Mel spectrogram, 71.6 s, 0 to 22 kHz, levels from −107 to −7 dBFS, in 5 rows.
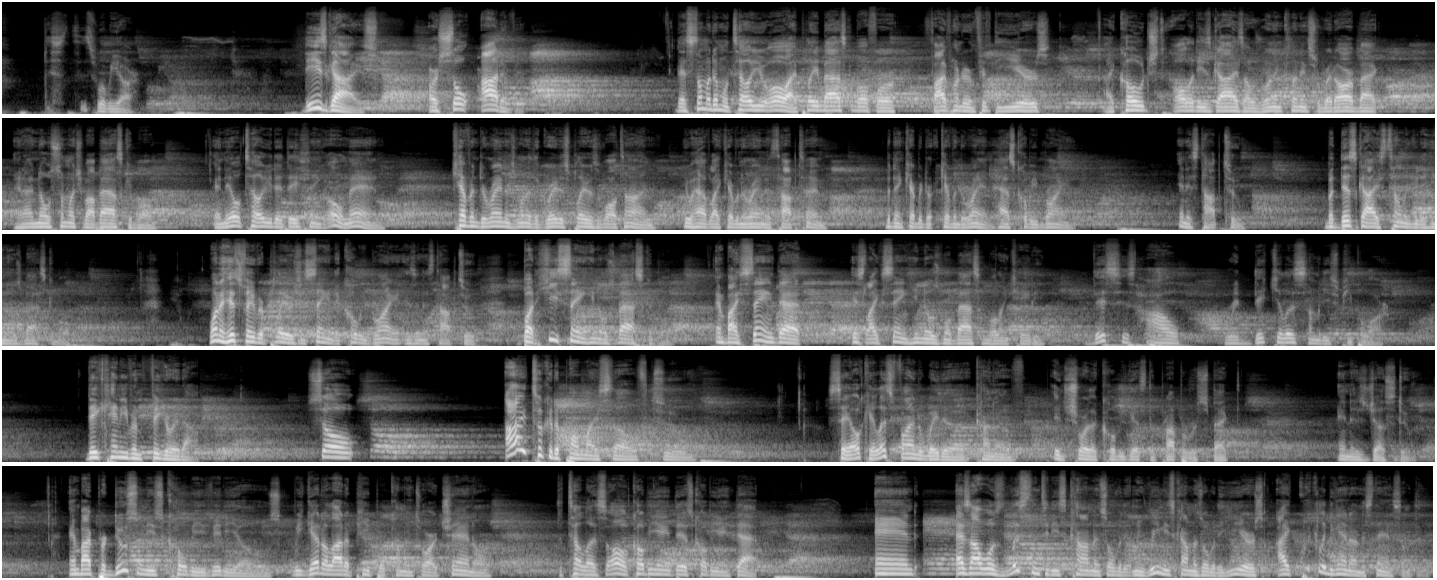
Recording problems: echo of what is said; strong; throughout; 480 ms later, 10 dB below the speech

